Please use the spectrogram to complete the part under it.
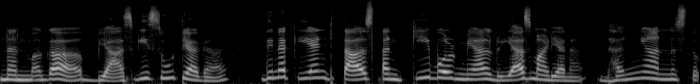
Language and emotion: Kannada, happy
